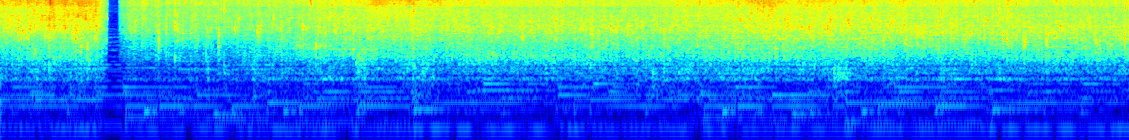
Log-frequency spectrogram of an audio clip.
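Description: Hilsa fish pieces sizzling steadily as they shallow-fry in hot mustard oil. Faint background music runs under the sizzle after a brief dropout about a second in.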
